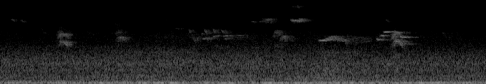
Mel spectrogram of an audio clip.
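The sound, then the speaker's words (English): Birdsong: a scatter of short, high chirps and twitters from a few birds, repeating irregularly over a steady, rushing outdoor background hiss. “But birdsong is soothing.”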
